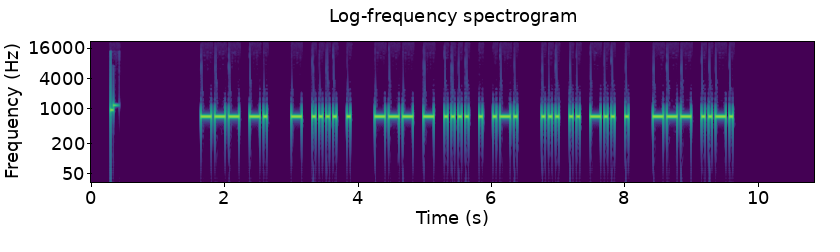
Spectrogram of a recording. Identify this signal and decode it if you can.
Morse code, heard as a keyed tone, about 24 wpm, 700 Hz. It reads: ON THE OTHER SIDE OF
